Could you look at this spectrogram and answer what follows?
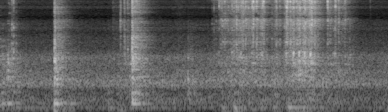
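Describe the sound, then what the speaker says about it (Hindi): A sewing machine stitches lace onto a small doll dress and cap, running with a soft, steady hum broken by a few faint clicks and knocks at close range, with no voices. "इस तरीके से इसको इतना ऊपर रखते हुए मैं इस पर भी एक सिलाई लगाऊंगी पहले।"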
